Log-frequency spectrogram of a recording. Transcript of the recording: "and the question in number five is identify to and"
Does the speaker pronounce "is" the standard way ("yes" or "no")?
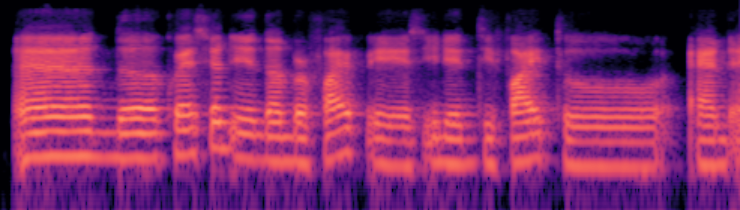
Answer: no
